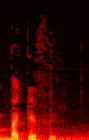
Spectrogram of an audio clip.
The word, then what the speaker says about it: Bakersfield: En la ciudad de Bakersfield, se pronuncia así, ¿no? Bakersfield. Ajá.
